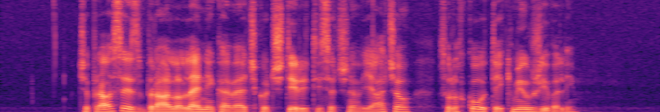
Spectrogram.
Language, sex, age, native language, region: Slovenian, male, 18-29, Slovenian, Central Slovenia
